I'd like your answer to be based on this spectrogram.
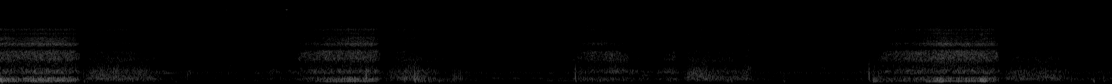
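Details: Rhythmic rattling snoring from a sleeping pet, one snore per breath roughly every three seconds, with quiet room background between them; the snoring was much louder earlier.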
